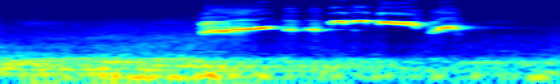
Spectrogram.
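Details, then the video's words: Caged orange-headed thrush kept at home in Singaraja, North Bali, singing in the morning as a tutor for other songbirds: one fluid, warbled phrase around two to four kilothertz, sliding up and down, over low background hum. "ANIS MERAH Ngeplong Gacor Untuk Pancingan & Masteran Burung"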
